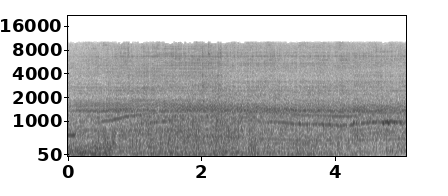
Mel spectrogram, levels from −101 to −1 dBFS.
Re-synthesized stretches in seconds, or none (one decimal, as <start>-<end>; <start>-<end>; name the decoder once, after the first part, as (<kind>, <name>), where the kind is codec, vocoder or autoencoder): none

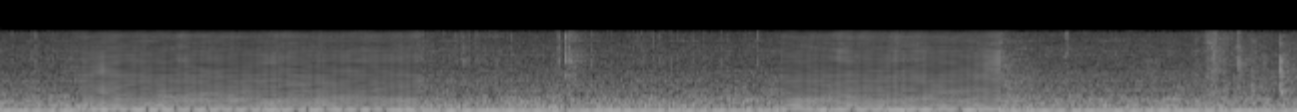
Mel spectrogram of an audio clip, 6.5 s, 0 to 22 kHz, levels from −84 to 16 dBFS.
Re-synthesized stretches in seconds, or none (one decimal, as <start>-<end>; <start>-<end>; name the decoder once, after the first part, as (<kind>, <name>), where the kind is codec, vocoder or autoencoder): 0.4-2.1 (vocoder, Vocos); 3.9-5.0

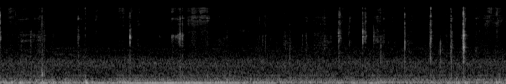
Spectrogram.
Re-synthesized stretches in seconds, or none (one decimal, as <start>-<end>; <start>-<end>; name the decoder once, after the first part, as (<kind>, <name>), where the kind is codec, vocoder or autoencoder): none

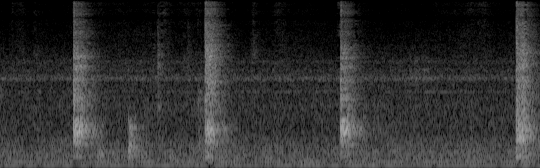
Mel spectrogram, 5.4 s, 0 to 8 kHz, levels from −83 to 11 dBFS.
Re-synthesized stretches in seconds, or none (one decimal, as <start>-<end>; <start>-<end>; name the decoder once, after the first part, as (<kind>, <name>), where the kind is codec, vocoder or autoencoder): none

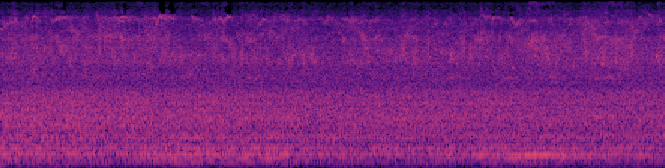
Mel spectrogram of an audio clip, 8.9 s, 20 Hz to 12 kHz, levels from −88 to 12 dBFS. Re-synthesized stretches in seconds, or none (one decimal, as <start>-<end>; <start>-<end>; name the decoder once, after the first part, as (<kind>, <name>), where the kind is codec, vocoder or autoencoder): 0.0-1.1 (vocoder, Vocos); 2.1-8.9

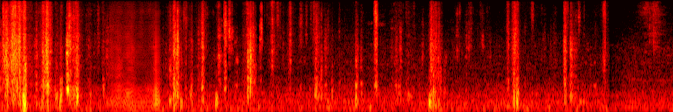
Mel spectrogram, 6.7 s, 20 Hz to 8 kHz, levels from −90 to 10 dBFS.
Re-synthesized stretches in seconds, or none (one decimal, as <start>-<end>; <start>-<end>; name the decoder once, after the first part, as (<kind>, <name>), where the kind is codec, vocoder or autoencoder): 1.1-1.6 (vocoder, Vocos)

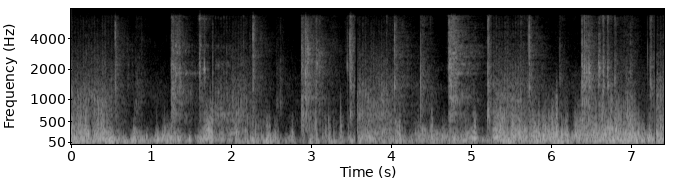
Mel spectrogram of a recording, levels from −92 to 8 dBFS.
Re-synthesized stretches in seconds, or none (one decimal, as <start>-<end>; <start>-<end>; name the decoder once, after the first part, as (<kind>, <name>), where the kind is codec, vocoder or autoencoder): 1.2-2.0 (vocoder, HiFi-GAN); 4.6-5.2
